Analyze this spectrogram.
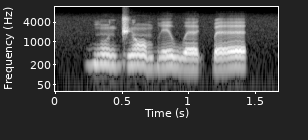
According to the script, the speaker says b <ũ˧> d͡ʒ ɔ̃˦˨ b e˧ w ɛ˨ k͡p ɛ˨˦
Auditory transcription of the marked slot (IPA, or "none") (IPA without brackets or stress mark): ũ˦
